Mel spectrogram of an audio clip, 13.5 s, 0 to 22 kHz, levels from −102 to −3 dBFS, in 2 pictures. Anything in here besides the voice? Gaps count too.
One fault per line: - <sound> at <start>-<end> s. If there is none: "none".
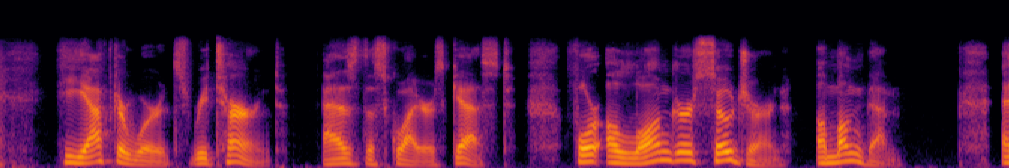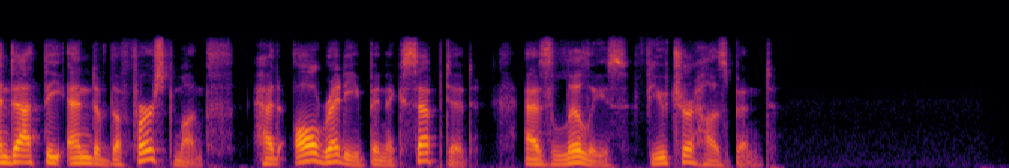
none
